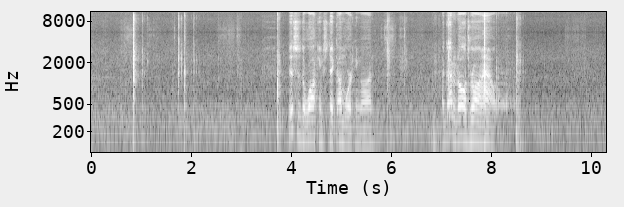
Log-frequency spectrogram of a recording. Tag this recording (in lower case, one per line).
speech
